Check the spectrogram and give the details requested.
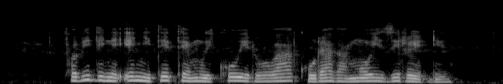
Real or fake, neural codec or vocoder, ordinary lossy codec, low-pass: fake; codec, 16 kHz, 8 kbps, FreqCodec, smaller model; none; 7.2 kHz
